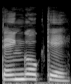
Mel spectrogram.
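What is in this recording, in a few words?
I have to, spanish, female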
